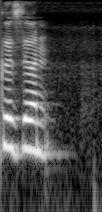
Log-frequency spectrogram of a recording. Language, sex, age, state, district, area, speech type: Bodo, female, 18-30, Assam, Chirang, rural, read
